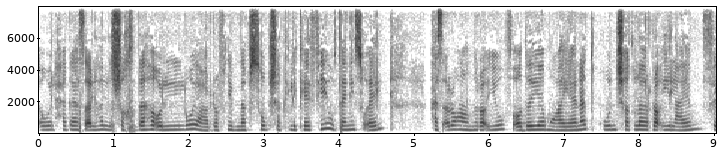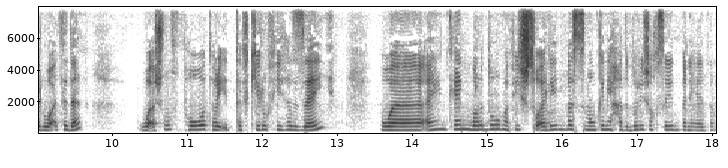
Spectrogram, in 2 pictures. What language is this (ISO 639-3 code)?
arz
